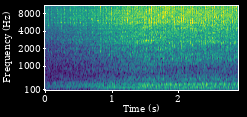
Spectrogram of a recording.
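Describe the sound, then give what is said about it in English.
A small open-cockpit airplane engine runs at a steady idle before takeoff, a dense, buzzing low drone with a rough mid-range hum that swells slightly louder over the first second and then holds. No voices. “She takes me outside and puts me in one of her airplanes, piloted by a colleague.”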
